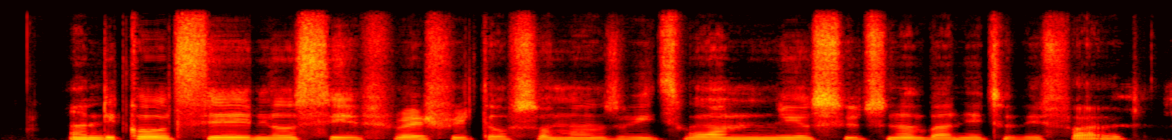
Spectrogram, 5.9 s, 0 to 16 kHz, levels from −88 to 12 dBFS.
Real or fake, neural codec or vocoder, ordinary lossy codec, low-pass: fake; codec, 32 kHz, 1.9 kbps, SNAC; none; 14.4 kHz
